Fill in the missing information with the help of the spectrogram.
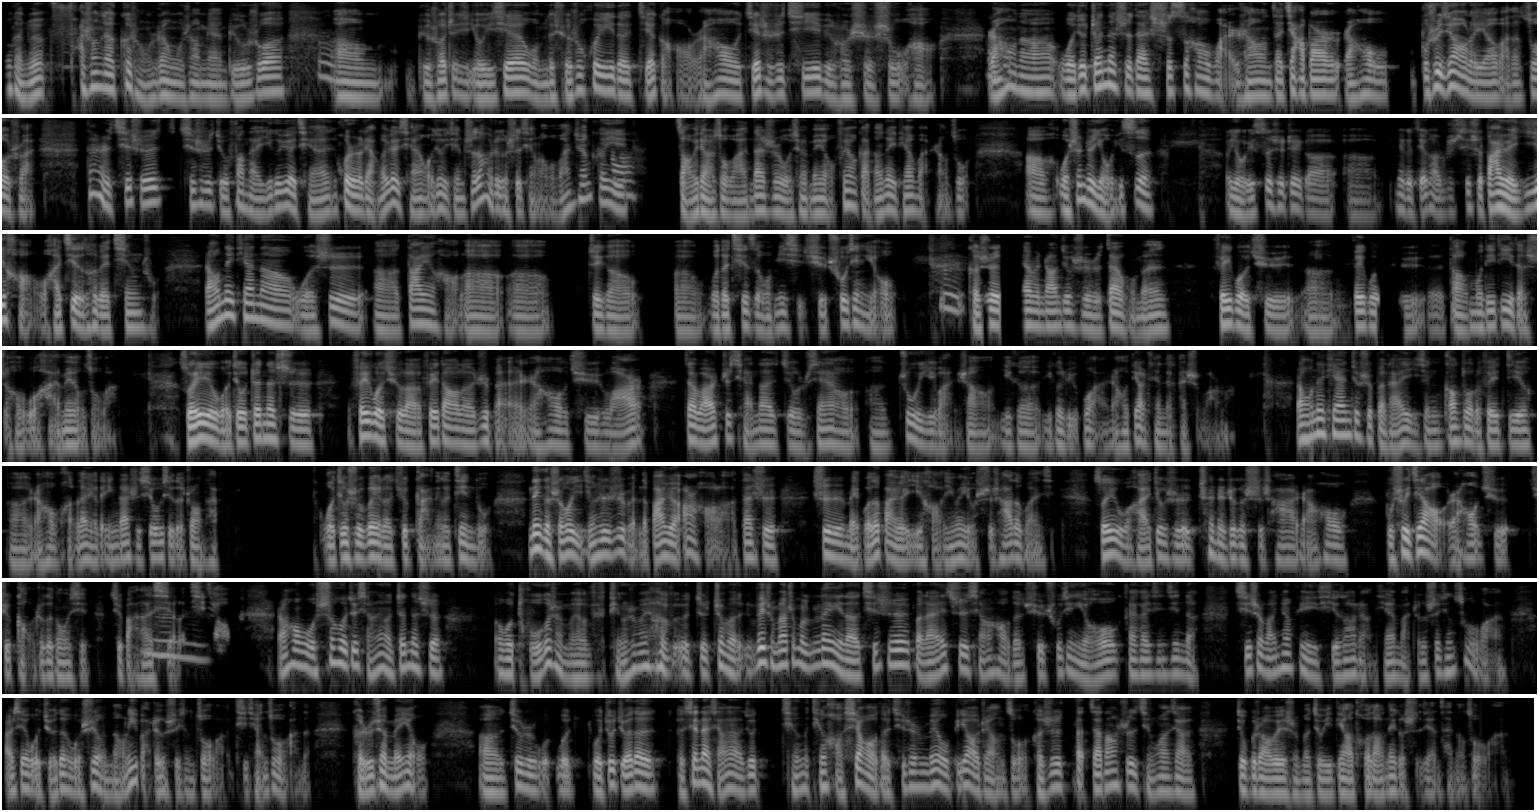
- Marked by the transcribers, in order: laughing while speaking: "要"
- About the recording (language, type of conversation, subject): Chinese, advice, 我怎样才能停止拖延并养成新习惯？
